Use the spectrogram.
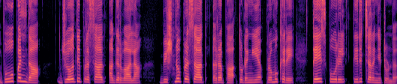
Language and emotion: Malayalam, neutral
